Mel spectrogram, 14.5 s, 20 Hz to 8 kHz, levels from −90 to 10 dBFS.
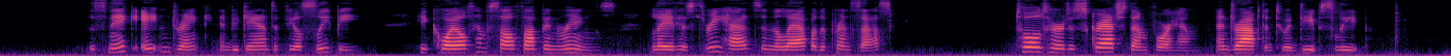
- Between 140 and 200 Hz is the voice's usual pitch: Yes, medium, 185 Hz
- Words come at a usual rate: Yes, average, 160 wpm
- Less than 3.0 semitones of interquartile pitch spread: Yes, narrow, 2.6 semitones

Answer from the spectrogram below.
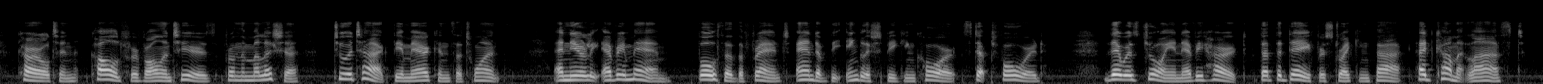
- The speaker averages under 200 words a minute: Yes, average, 175 wpm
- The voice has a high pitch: No, medium, 180 Hz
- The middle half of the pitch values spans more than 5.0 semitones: Yes, wide, 5.6 semitones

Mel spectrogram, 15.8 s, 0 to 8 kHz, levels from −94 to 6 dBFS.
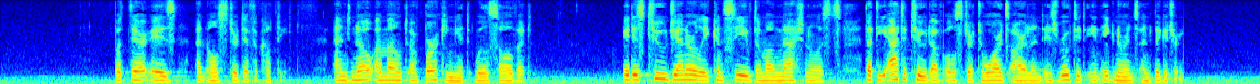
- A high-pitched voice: No, medium, 145 Hz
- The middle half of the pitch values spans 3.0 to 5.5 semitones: No, narrow, 2.6 semitones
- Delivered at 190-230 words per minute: No, slow, 135 wpm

